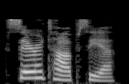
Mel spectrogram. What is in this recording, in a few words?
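"ceratopsia", British English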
